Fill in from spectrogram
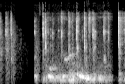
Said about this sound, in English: you have your mic open and I can listen your typing.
